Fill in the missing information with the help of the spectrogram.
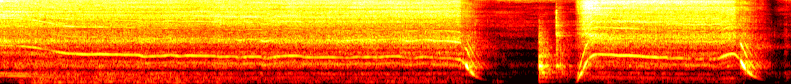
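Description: Right-angle air die grinder with a wire end brush stripping paint from a cast iron hand wheel: a steady high whine with air hiss. It winds down about four and a half seconds in, spins up again about a second later, runs for under two seconds and winds down again.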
